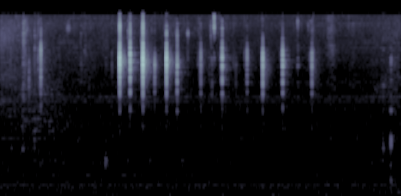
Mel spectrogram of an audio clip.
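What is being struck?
Plastic mechanical keyboard switch.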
